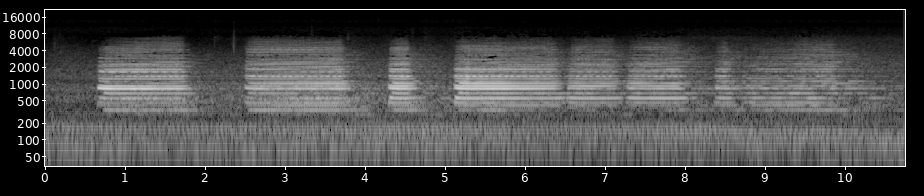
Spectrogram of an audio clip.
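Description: New Jersey Transit PL42AC diesel locomotive's multi-note air horn sounding the grade-crossing warning as the train approaches: long, long, short, long, then the last note drawn out in three more shorter blasts. A steady low rumble runs underneath.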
